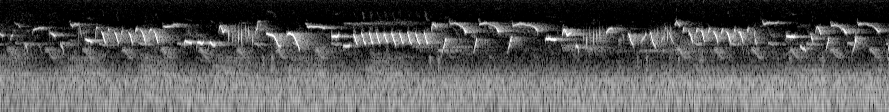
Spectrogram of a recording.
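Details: Great tit song, a "teacher teacher" phrase of quick, high two-note units in rhythmic runs, one bird close overhead and another answering from farther off in garden woodland amid other small birds' chirps.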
